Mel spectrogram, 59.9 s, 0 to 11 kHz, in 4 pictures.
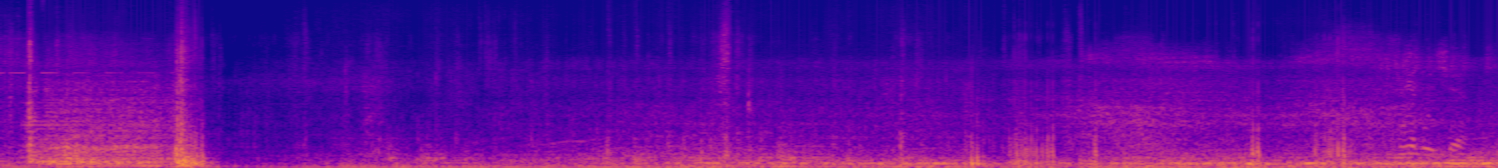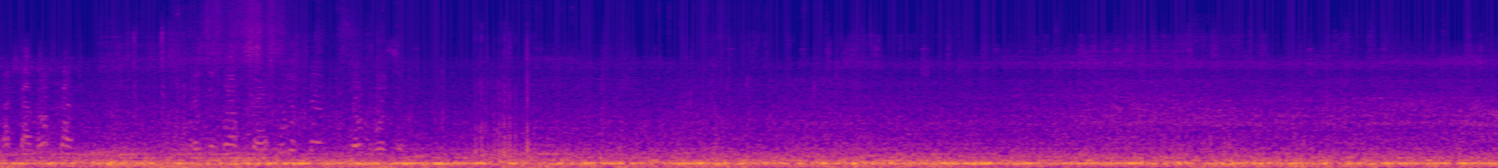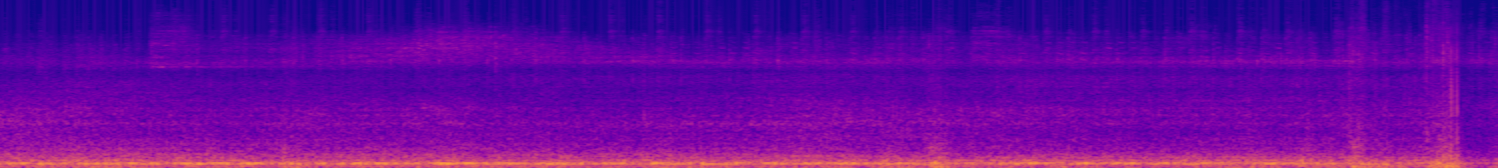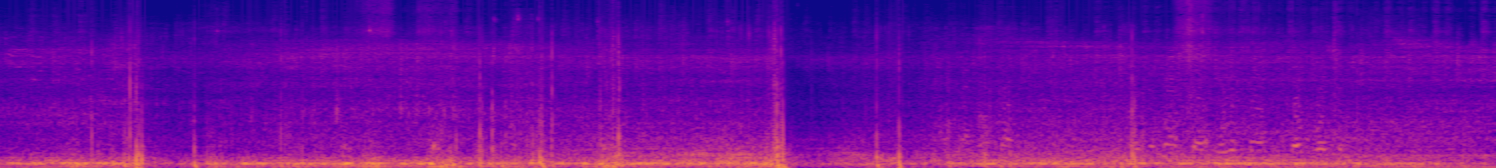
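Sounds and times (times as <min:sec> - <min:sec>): bus engine hum: 0:00.0 - 0:59.9
road noise: 0:00.0 - 0:59.9.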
